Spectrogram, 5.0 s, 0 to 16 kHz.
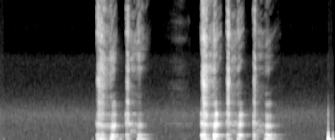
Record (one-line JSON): {"cough_length": "5.0 s", "cough_amplitude": 8195, "cough_signal_mean_std_ratio": 0.36, "survey_phase": "alpha (2021-03-01 to 2021-08-12)", "age": "45-64", "gender": "Female", "wearing_mask": "No", "symptom_none": true, "smoker_status": "Never smoked", "respiratory_condition_asthma": false, "respiratory_condition_other": false, "recruitment_source": "REACT", "submission_delay": "1 day", "covid_test_result": "Negative", "covid_test_method": "RT-qPCR"}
